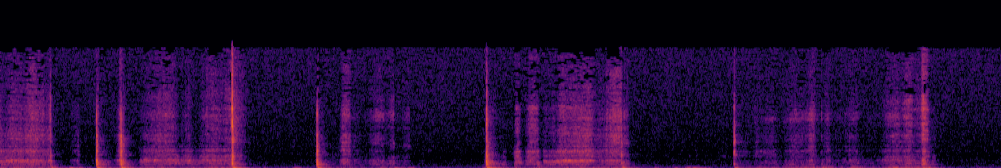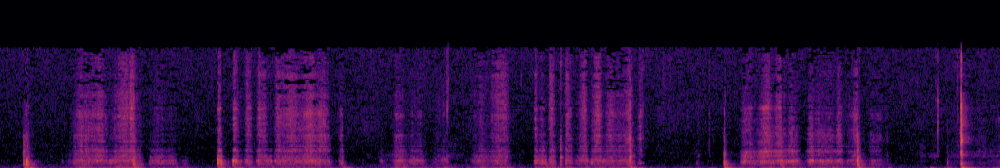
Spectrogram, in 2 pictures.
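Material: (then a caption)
Plastic. Gloved fingertips scratch the rear and roof of a hollow yellow plastic Camaro model car. Soft, dull rubbing and rasping bursts come and go, broken by sharp little taps. The sound is mostly low and muffled, with a faint brighter scratchy edge.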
